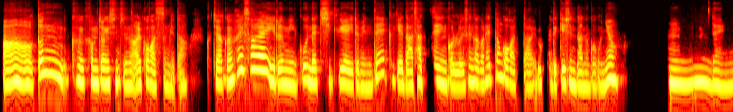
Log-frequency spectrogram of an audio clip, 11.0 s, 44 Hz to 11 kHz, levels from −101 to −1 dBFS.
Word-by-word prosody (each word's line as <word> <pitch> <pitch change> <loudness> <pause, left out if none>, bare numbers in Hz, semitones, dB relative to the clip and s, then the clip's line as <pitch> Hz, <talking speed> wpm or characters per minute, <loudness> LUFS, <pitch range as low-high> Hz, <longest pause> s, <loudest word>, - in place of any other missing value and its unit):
아 180 +1 +4
어떤 245 - +2
그 205 -3 0
감정이신지는 185 -2 0
알 175 - +1
것 195 - 0
같습니다. 160 0 -5 0.3
그쵸. 185 - -3
약간 190 +3 +2
'회사의 350 -1 +5
이름이고 180 +1 0
내 180 -2 +3
직위의 185 -1 -2
이름인데 165 - -4
그게 195 -4 -2
나 165 -1 -1
자체인 195 0 -2
걸로 155 -3 -2
생각을 190 -1 -2
했던 220 +5 -2
것 210 -5 +1
같다.' 155 -3 -6
요렇게 175 0 -6
느끼신다는 165 -3 -1
거군요. 190 +8 0 0.8
음 185 +2 +2
네. 170 -2 -3
185 Hz, 350 characters per minute, -23 LUFS, 170-205 Hz, 0.8 s, 회사의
